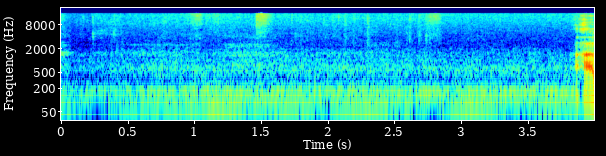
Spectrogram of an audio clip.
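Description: An SUV's engine running at low revs with a steady low hum as the vehicle reverses slowly.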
